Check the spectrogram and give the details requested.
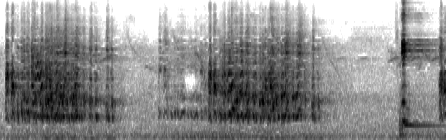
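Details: Turkeys perched in trees gobbling, two long rattling bursts of fast notes separated by a short pause, ending with a sharp click.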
